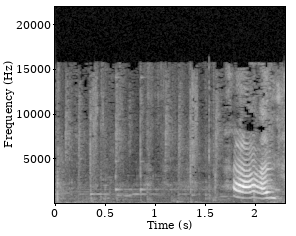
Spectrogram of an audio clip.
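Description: Upbeat electronic background music with a steady beat. Near the end comes a short, loud, high-pitched squealing cry.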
